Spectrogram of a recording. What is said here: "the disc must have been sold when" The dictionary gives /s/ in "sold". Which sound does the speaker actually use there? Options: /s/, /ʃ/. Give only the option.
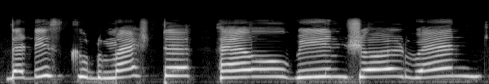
/ʃ/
